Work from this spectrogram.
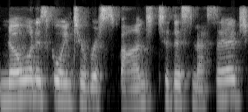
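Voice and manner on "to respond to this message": ordinary talk, nothing marked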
